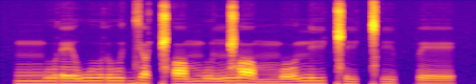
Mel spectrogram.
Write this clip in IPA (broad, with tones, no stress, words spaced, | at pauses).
mːu˨ ɾe˨ wu˨ɾu˨ dʲɒ˦˨ǁʰɒ˨mu˨ ŋ͡ǁɒ˦˨mːo˨˦ ni˦ǁi˨ǀʰi˨ pːe˨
